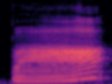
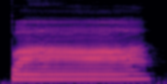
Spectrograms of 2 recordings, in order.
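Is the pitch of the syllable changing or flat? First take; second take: changing; flat. First: The pitch moves instead of staying level. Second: The pitch stays high and level throughout. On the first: The speaker calls it wrong. "We don't want the tone to increase. We don't want it to go up or down" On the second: The speaker calls it right. "We want to go ba"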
